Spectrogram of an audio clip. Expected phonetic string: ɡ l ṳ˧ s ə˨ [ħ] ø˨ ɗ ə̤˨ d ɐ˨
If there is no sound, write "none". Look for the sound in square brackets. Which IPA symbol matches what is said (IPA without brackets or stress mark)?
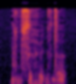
ɦ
